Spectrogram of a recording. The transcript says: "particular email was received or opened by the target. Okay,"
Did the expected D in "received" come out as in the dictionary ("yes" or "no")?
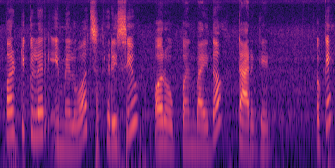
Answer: no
